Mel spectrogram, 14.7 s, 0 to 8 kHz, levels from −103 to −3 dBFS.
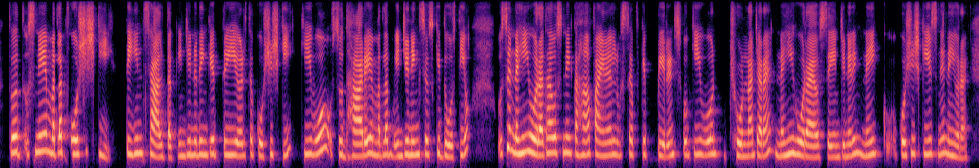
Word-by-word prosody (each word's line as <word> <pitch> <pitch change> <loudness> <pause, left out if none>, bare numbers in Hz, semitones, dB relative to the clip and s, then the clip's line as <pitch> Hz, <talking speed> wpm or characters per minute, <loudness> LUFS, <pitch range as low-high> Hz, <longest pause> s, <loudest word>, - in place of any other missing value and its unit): तो 280 +1 +7
त 280 - -12
उसने 290 +5 +2
मतलब 285 0 +2
कोशिश 255 +3 +2
की 230 -7 -5 0.2
3 265 +1 +1
साल 240 -7 +2
तक 200 - -1
इंजीनियरिंग 240 +2 -1
के 255 - +3
3 245 -1 -3
इयर्स 225 -1 0
तक 250 - -5
कोशिश 235 +3 -2
की, 230 - -5 0.2
कि 255 0 -1
वो 305 +6 +1
सुधारे 225 +1 +3
मतलब 240 -2 -3
इंजीनियरिंग 240 +2 +2
से 250 - 0
उसकी 250 +2 -3
दोस्ती 210 +1 -1
हो। 280 - -1 0.5
उससे 340 +8 +1
नहीं 275 +1 +5
हो 270 -3 +7
रहा 230 - +7
था। 275 - +4
उसने 280 0 +1
कहा 245 -2 -1
फाइनल 240 -1 0
उस 230 - -11
सबके 245 0 -5 0.2
पेरेंट्स 230 +3 -2
को 240 - -2
कि 250 +1 -4
वो 250 +1 0 0.2
छोड़ना 220 -1 +1
चाह 230 -2 +1
रहा 225 - +1
है। 320 - -10
नहीं 235 +5 +1
हो 240 -2 +3
रहा 210 -2 +4
है 195 - +3
उससे 200 0 -3
इंजीनियरिंग, 215 +6 -2
नहीं 240 +4 0
को-कोशिश 245 +1 -2
की 250 0 +1
उसने 255 +1 -4
नहीं 240 -4 -1
हो 200 - -2
रहा 180 - -4
है। - - -22
245 Hz, 235 wpm, -21 LUFS, 225-260 Hz, 0.5 s, तो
